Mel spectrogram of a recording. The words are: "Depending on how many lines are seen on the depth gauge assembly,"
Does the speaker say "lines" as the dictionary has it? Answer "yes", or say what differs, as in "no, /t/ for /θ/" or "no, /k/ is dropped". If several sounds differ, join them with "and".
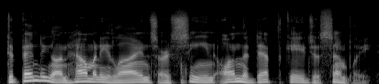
yes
